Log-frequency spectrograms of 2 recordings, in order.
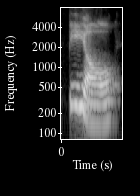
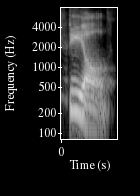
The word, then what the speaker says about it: field: And I already gave you that example of the word feel if you're dropping that final sound in field. And similarly, the word told, I told you, would become the word toll, something you pay on a road.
